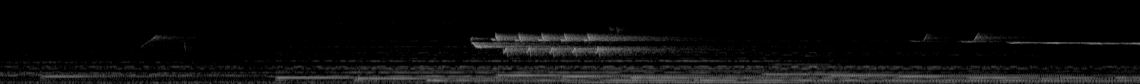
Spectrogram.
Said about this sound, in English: I think night can be a really lonely time, and there is something really special about walking around and then just hearing this bird call. It's sort of reassuring in a way. Just to have something singing in the darkness is pretty profound.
